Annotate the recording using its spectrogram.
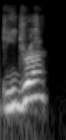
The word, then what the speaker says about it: Dedra: Like D, well, it's not spelled this way in the show, but in real life, it'd be like a D-E-I-D-R-E. That, like Dedra. – Yeah. – But it's not spelled that way. It's D-E-D-R-A.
